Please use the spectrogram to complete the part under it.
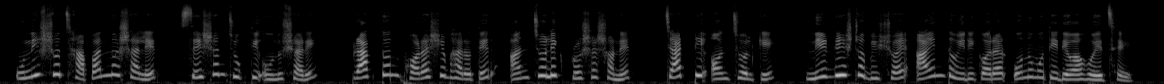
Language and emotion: Bengali, neutral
